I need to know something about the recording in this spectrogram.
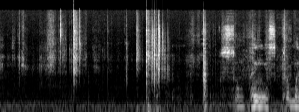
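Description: A plastic casing clicks and snaps open.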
